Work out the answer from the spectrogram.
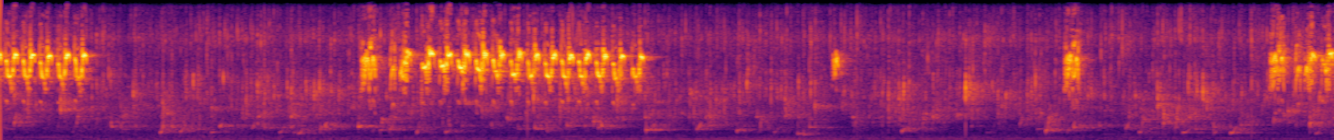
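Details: Olive-backed sunbird crecetan, a loud, harsh, piercing chatter used to train competition birds: brief high rattles open and close the recording, with a longer fast buzzy run near the middle and soft chirps between.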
